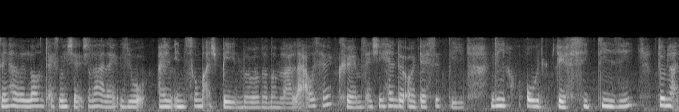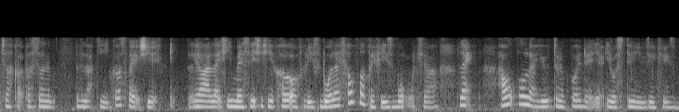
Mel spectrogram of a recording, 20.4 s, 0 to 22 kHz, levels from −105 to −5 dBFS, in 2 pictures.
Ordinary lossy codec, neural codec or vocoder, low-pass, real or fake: none; codec, 16 kHz in and 24 kHz out, 0.8 kbps, FocalCodec, streaming, 65536 codes; 5.4 kHz; fake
